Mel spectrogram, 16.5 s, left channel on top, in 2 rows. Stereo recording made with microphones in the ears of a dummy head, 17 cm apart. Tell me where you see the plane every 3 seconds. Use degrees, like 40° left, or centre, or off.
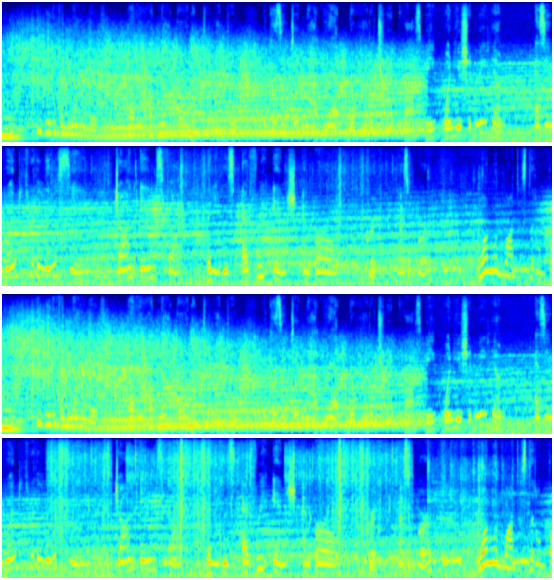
10° right, 30° left, 50° left, 60° left, 60° left, 70° left.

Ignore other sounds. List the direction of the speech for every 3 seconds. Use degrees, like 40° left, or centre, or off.
20° right, 10° left, 30° left, 20° left, 10° right, 20° right.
